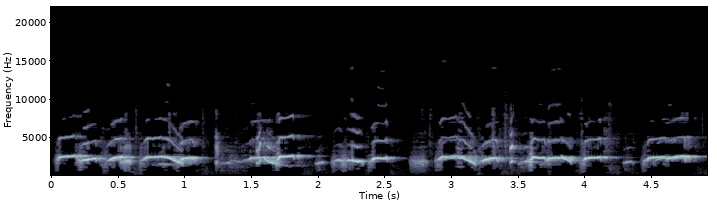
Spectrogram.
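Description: Cockatiels whistle and chirp in a lively, overlapping stream of bright, warbling notes.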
